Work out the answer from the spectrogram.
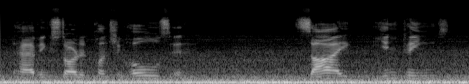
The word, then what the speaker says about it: Xi Jinping: started punching holes in Xi Jinping's, that's how you say his name, Jinping, resurgent narrative after the country abandoned its draconian zero-C policy.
